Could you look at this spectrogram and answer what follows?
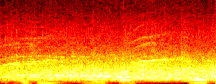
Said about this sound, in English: It was a great list. Give that man a round of applause, man.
